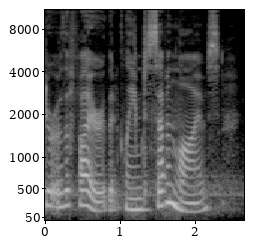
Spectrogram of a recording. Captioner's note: speaking French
